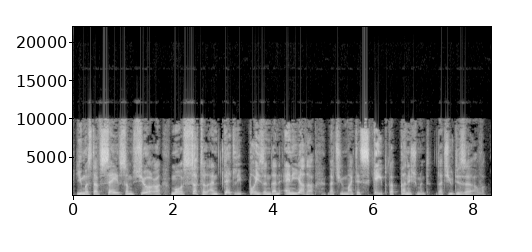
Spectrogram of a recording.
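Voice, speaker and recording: A man's voice: medium pitch, very animated, moderate pace, few pauses, a little mellow, pitched above the performer's own voice. A man playing a stern, merciless magistrate condemning his wife in a cold, commanding, oratorical way in a dramatic story reading. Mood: stern, accusing.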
